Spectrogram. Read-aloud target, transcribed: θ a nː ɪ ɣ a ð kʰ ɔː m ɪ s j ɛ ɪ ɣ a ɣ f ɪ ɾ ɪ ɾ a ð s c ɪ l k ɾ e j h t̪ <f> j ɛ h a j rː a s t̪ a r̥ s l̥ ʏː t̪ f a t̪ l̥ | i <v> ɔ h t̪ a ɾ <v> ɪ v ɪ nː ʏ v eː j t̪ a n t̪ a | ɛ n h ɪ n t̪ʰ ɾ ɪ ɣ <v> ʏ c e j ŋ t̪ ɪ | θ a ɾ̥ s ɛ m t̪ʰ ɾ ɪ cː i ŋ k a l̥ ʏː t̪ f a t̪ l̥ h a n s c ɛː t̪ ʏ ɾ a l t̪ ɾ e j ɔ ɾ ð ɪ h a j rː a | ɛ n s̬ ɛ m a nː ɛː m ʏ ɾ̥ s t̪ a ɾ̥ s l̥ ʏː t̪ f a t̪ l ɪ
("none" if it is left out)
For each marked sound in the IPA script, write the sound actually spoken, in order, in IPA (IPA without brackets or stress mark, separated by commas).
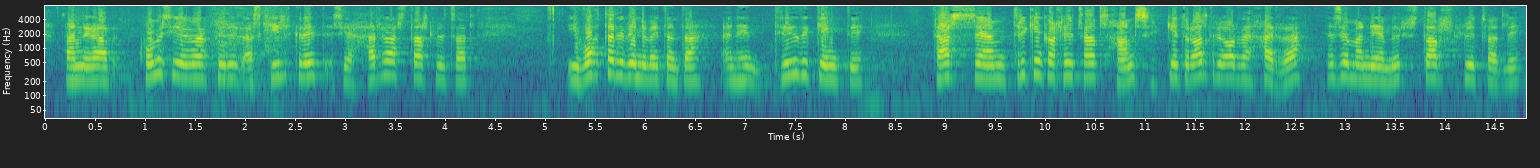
s, v, ð, ð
